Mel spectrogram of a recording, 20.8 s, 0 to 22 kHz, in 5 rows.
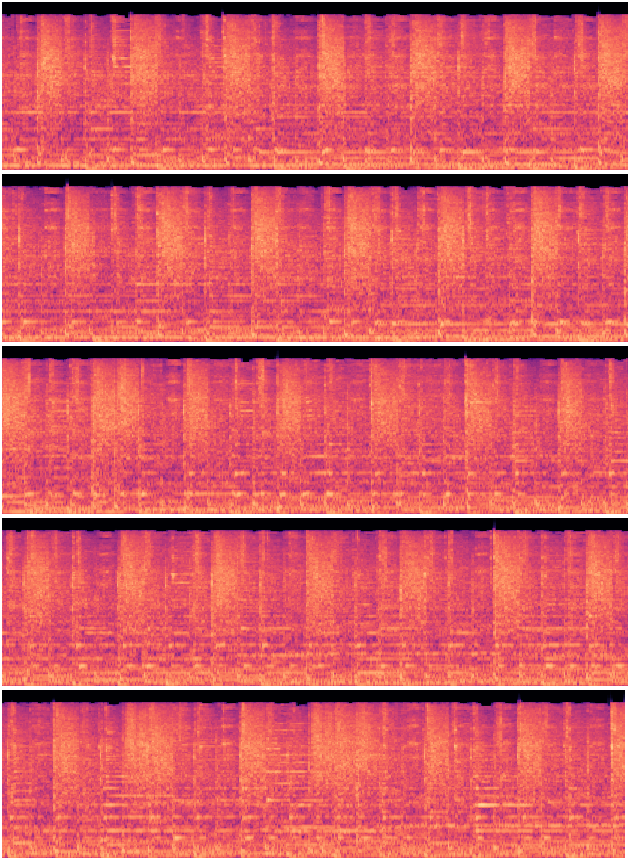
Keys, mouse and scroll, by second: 0.0-1.0 shift+middle drag, 1.0 click, 2.5 scroll up 4, 6.5 scroll down 2, 7.7-8.0 scroll down 2, 10.1-11.9 shift+middle drag, 14.3 shift+click, 14.9 shift+click, 15.9 shift+click, 16.9-17.4 scroll down 14, 17.5-18.0 scroll up 7, 18.0-19.1 shift+middle drag, 19.1 r.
